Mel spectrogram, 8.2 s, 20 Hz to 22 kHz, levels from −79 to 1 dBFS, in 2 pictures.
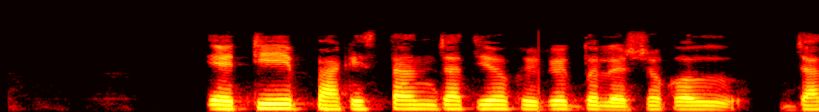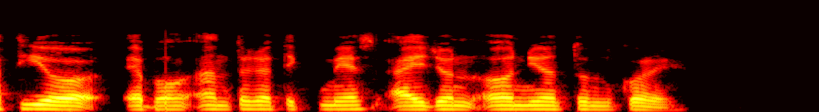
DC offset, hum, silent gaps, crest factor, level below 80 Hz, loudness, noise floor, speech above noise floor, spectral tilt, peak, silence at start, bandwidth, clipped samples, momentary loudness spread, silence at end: under 0.1%; none; none; 18 dB; -56 dBFS; -18 LUFS; -82 dBFS; 65 dB; -7.5 dB/octave; 0 dBFS; 1.05 s; 6.8 kHz; under 0.1%; 9 LU; 0.75 s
